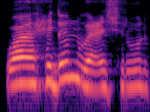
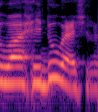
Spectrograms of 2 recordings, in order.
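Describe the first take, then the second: First: The first word ends with an added 'un' sound. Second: The first word ends without an added 'un' sound. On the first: The speaker calls it right. "maka mentanwinkan kalau dia puluhan" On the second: The speaker calls it wrong. "لا تقولي"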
